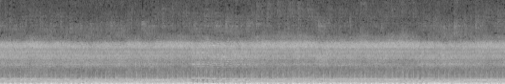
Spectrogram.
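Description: Raw black metal demo recording: a distorted electric guitar riff over fast, dense drumming, with a thin, hissy lo-fi sound.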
